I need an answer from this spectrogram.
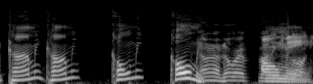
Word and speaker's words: Comey: And it's Comey. Comey. Uh, the only reason why I'm saying kami is because I'm Hispanic and uh I try to pronounce names uh in Spanish instead of uh English.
